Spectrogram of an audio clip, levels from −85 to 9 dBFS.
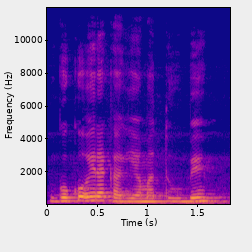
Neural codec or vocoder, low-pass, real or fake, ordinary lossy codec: none; none; real; none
